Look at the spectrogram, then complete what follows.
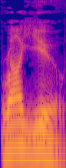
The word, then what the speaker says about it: ragù: In Italian cuisine, ragù, pronounced ra-u, is a meat-based sauce that is commonly served with pasta.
